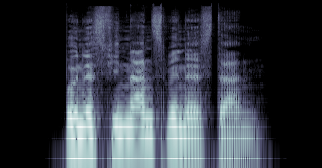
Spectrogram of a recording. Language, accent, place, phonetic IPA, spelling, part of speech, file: German, Germany, Berlin, [ˌbʊndəsfiˈnant͡smiˌnɪstɐn], Bundesfinanzministern, noun, De-Bundesfinanzministern.ogg
- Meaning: dative plural of Bundesfinanzminister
